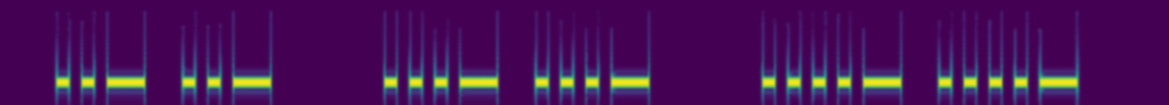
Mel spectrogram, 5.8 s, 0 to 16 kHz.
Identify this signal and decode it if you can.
Morse code, heard as a keyed tone, about 19 wpm, 800 Hz. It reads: UU VV 44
